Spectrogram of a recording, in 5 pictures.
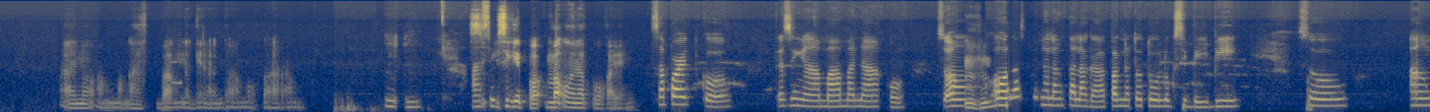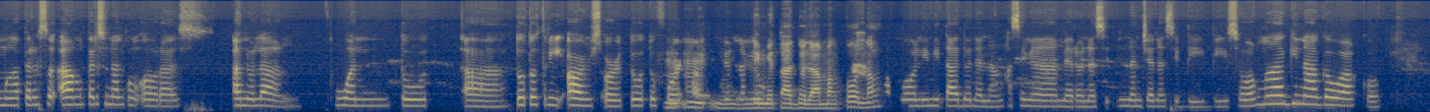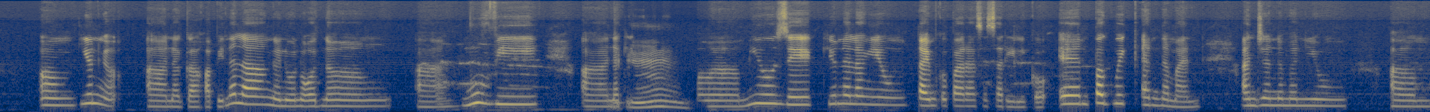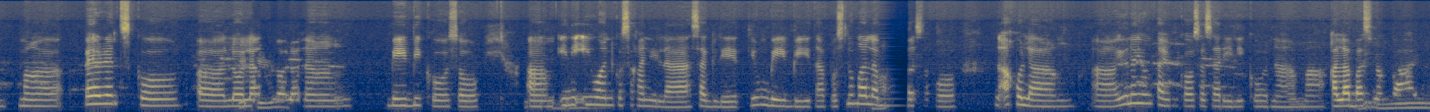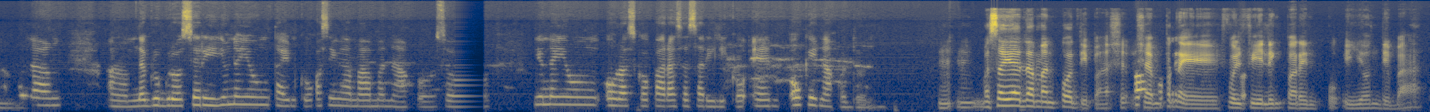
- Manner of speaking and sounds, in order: tongue click; other animal sound; distorted speech; static; wind; unintelligible speech; drawn out: "Mm"; tapping; other noise
- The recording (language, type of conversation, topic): Filipino, unstructured, Paano mo pinapahalagahan ang oras para sa sarili sa kabila ng mga responsibilidad sa relasyon?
